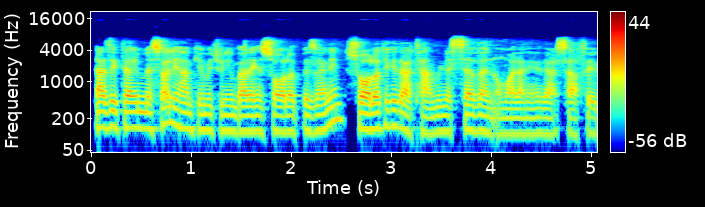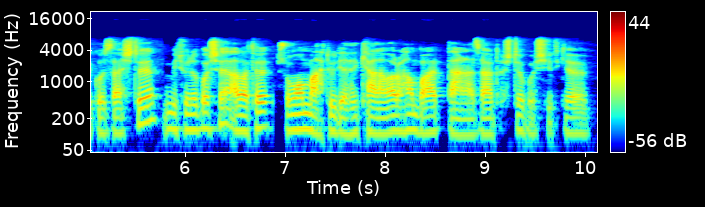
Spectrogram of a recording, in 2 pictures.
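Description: A man teaching English exam reading, reading English phrases slowly and then explaining them. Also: medium pitch, creaky. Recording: dull lo-fi recording.

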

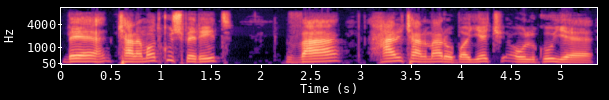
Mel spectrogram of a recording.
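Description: A man from Iran, a Persian native speaker, teaches English in a steady, fairly high voice with no echo. His lesson switches between explanations in Persian and slow English reading.

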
